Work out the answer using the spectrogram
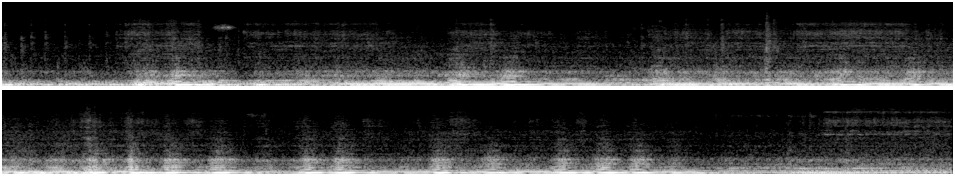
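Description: Turbocharged Honda Civic EF sedan's four-cylinder engine idling, heard from inside the cabin as a steady low rumble that swells and eases unevenly.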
